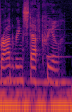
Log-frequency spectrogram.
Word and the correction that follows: Greenstaff: And you see it says Bron Greenstaff Creel. – Greenstaff. – Oh, that's what I was missing.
